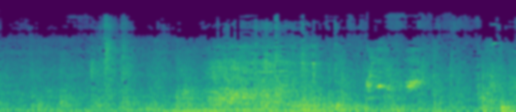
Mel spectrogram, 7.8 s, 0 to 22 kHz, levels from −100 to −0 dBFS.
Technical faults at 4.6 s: AAC compression

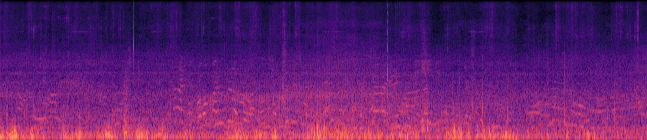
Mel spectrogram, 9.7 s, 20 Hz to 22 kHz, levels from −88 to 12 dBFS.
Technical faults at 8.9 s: none

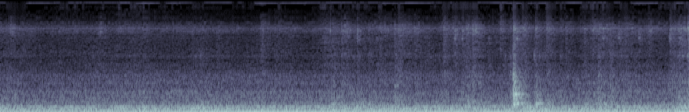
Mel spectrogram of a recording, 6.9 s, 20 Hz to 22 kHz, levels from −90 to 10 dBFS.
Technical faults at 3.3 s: Opus compression

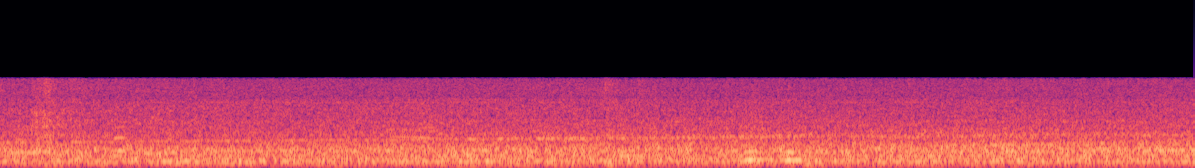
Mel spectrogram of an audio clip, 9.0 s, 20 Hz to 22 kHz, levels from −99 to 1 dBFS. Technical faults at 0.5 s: 4-bit ADPCM compression

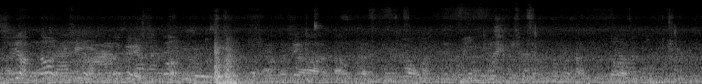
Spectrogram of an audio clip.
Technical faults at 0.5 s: none

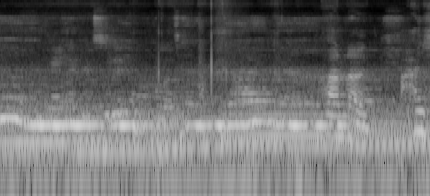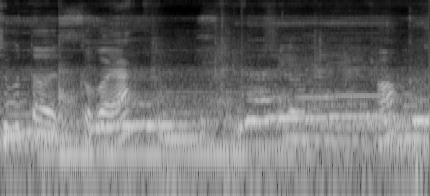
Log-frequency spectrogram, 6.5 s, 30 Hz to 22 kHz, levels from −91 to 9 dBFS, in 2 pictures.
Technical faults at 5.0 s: none

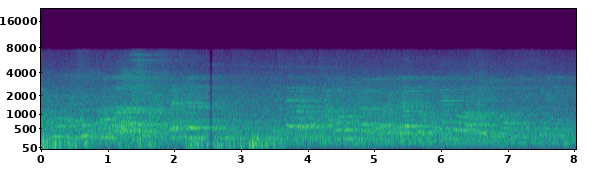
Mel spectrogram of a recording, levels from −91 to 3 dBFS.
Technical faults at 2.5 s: short concealed packet loss

